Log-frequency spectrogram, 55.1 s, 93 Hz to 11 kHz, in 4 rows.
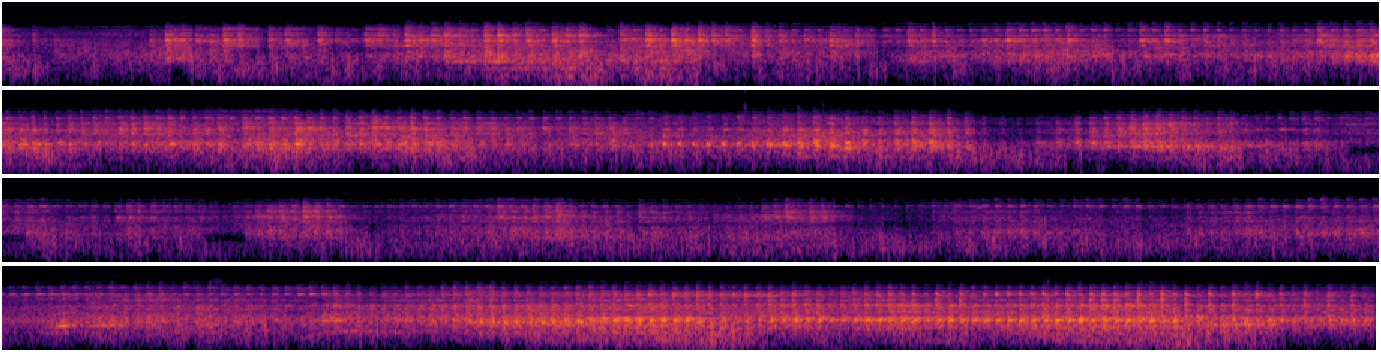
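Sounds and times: ferry engines droning and whining: 0:00.0 - 0:55.0.

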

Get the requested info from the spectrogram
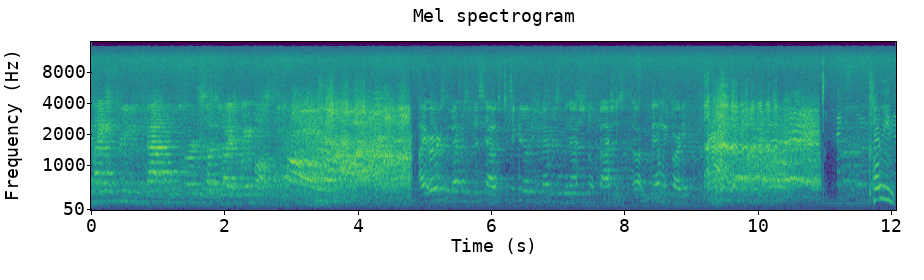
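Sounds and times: crowd laughing: 0:03.0 - 0:04.8, 0:09.2 - 0:11.0.

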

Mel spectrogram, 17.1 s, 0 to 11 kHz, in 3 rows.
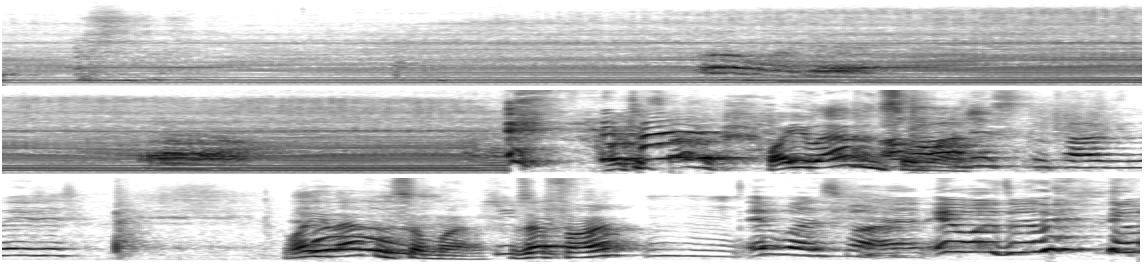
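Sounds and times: massage gun motor buzz: 0:00.0 - 0:08.4.

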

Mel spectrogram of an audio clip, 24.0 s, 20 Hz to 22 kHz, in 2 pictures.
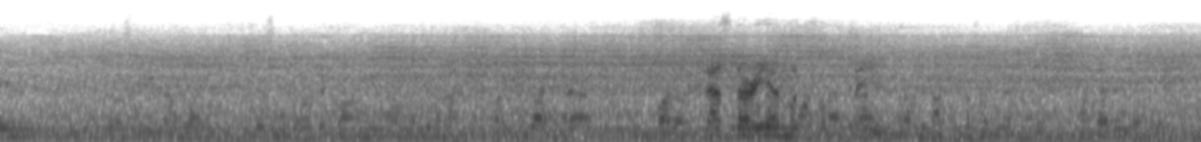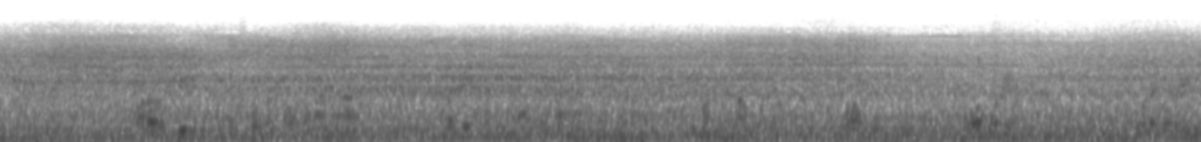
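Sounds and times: jet airliner taxiing: 0:00.0 - 0:24.0.

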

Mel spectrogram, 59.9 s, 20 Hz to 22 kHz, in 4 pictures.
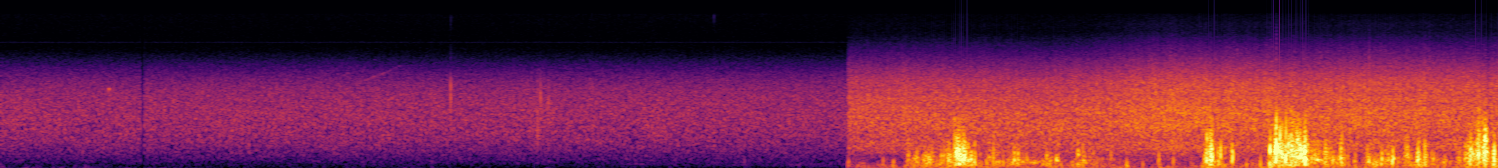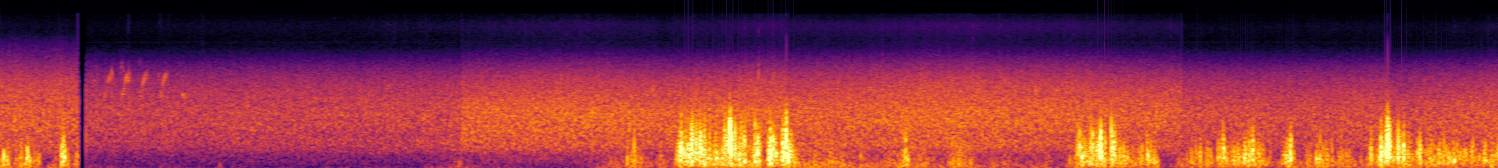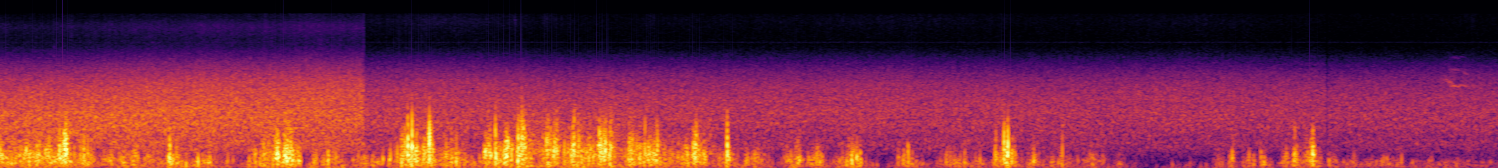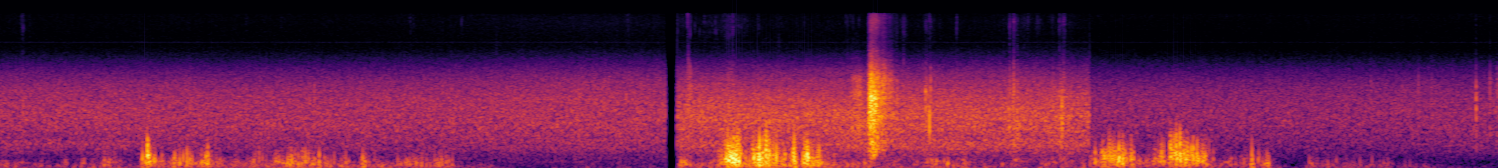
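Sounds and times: steady hiss: 0:00.0 - 0:59.9
rustling in dry grass: 0:08.5 - 0:40.1, 0:51.7 - 0:56.8.

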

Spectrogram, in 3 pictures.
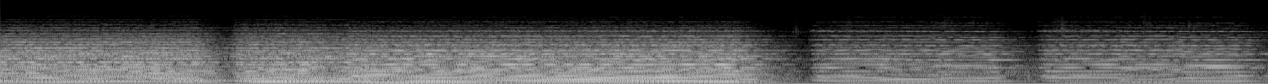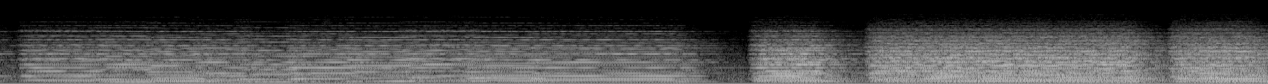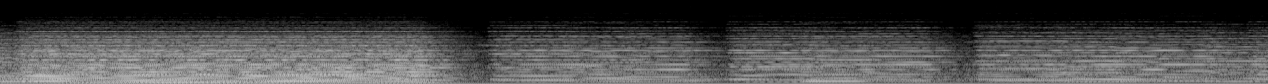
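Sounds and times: pipe organ playing chords: 0:00.0 - 0:38.0.

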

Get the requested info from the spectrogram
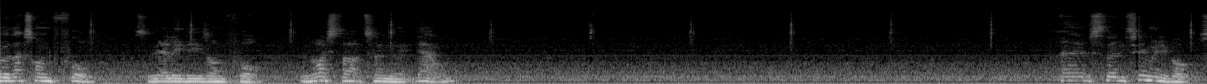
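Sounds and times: clock ticking faintly: 0:00.0 - 0:12.0
steady low hum: 0:00.0 - 0:12.0.

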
